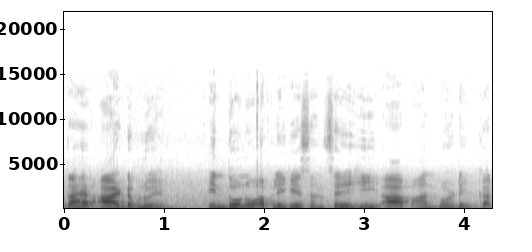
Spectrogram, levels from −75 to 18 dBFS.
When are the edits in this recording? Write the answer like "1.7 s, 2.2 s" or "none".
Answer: none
